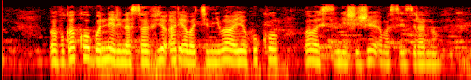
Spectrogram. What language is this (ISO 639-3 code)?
kin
